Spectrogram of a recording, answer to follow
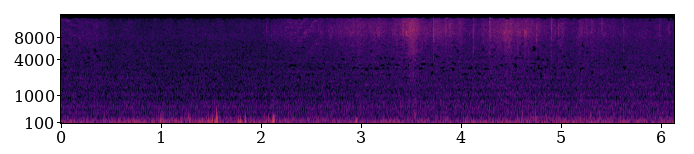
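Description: Wind rumbling on the microphone outdoors, with faint rustling and a few soft knocks about one and a half to two seconds in.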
